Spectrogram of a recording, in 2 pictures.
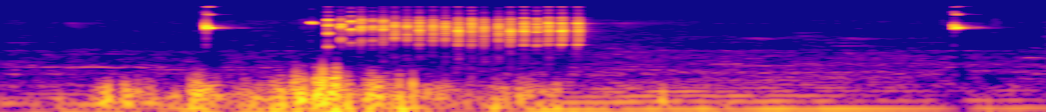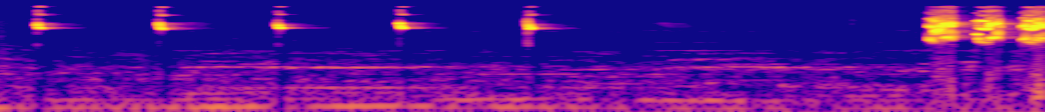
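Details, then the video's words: Caged lovebird starting its ngekek song in an old cage: a buzzy, rapidly pulsed rattling trill of about a second, then a string of evenly spaced sharp high chirps and a final loud triple burst; low rumbling early on. "Suara burung Lovebird "Kicauan Di Sangakar Tua""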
